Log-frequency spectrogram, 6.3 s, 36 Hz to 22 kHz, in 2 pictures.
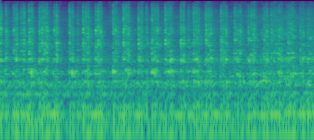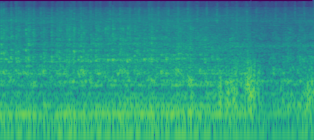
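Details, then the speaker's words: Mercruiser 383 Magnum stroker multi-port injected marine engine, under 40 hours, at idle: smooth steady rumble with light, quick even ticking from fuel injectors; healthy, runs like new. "just like you would expect it just runs like a brand new motor the only thing you can hear clicking is a little click of the fuel injector the only thing you can hear in this motor anywhere she's a real good motor"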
